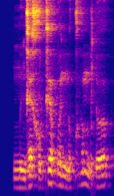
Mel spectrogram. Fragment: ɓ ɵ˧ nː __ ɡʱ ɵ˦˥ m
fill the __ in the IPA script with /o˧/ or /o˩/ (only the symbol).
o˩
